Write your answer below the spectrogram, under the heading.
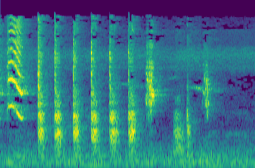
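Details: A male Javan myna, used as a lure call for moulting or reluctant-to-sing mynas, gives a descending whistle, then a rapid run of about seven harsh, chattering notes, a few softer notes trailing off.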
